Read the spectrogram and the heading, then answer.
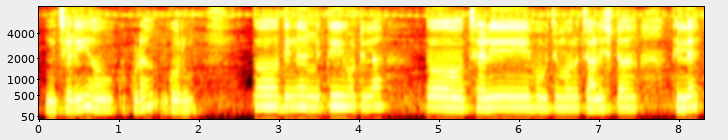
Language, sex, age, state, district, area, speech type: Odia, female, 18-30, Odisha, Mayurbhanj, rural, spontaneous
